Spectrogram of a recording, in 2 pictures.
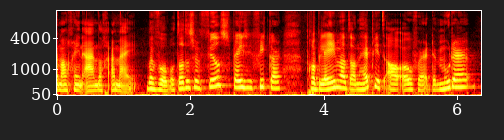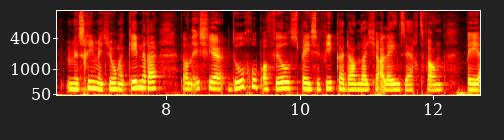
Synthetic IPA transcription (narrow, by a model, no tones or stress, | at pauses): ləmaːlˠχejnʔa̰ːndɑχta̰ːnmɛ̰jbɛjvʊːɹbɪːlˠtdɑtɪsənvɪːlˠspejsifikəɹprowblejmʋɑndɑnɦɛpjəətʰɑ̰lˠo̰wvəɹdəmudəɹmɪsχinmɛtjɔŋəkɪndəɾəd̥ɑnɪ̰sjədulˠχrupɑlv̥ɪːlˠspejsifikəɹdɑndɑtjə̰ʔɑ̰lejnzɛχtfɑn | b̥ɛə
